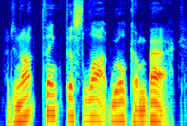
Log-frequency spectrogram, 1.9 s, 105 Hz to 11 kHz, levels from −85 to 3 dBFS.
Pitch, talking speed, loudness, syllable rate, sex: 120 Hz, 290 wpm, -17 LUFS, 5.3 syllables/s, male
